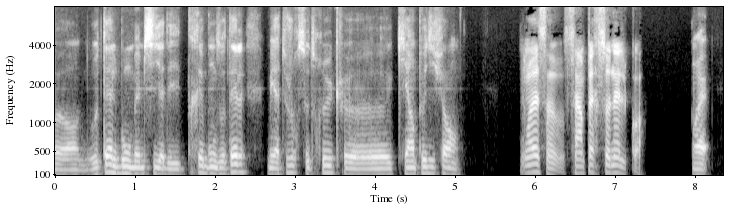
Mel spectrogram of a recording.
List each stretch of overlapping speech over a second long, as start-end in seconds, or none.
none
